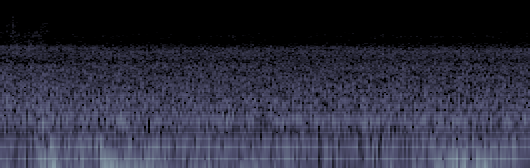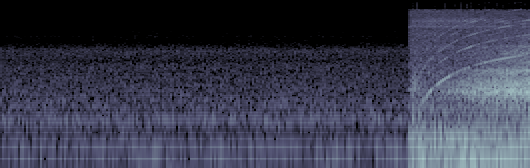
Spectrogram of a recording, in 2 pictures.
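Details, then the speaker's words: Previously dead hard drive with stuck read/write heads, after opening it, moving the heads off the platters and refitting the cover: near-silence, then a smooth rising whine settling into a steady hum; normal spin-up, files recovered. "so this is how a normal hard drive should sound and as you can see I was able to retrieve my files from this how to drive"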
